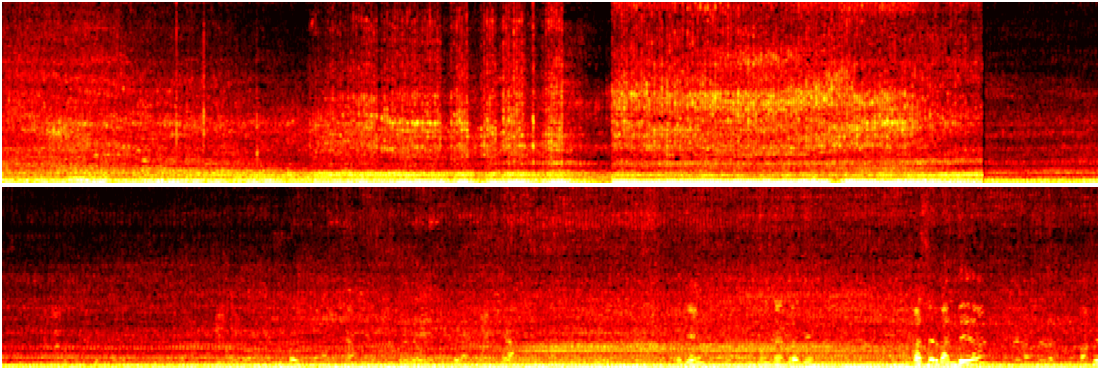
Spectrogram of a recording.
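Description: Small kart engines idle and buzz steadily close by.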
